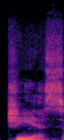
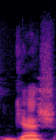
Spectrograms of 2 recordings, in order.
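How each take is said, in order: First: It is two syllables, sounding like gee-us. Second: It is one syllable, sounding like gesh. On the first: "or Geus, or I've heard it mispronounced" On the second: "it's Gesh spelled G E A S"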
